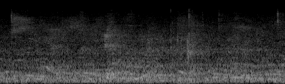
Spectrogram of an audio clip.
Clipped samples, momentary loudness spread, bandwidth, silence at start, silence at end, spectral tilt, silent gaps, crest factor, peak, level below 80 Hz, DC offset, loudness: under 0.1%; 3 LU; 16 kHz; 0 s; 0 s; -4.5 dB/octave; none; 16 dB; -18 dBFS; -58 dBFS; under 0.1%; -34 LUFS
